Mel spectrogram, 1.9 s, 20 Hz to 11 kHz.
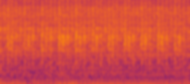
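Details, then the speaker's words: Mitsubishi L300 diesel, hard starting with white smoke and weak pull, after timing belt fitted and injection pump timing adjusted: even diesel clatter at a steady idle with no stumbling; the engine now holds idle cleanly. "Kita panasi kawan, nanti takut tekor kawan. Gimana kawan? Sekarang mau stasioner. Oke, nah, kita berhasil."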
